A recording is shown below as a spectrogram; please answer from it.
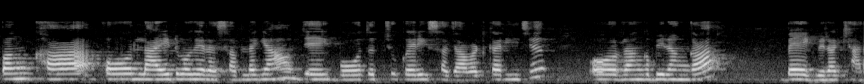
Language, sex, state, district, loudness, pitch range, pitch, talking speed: Garhwali, female, Uttarakhand, Tehri Garhwal, -15 LUFS, 225-245 Hz, 230 Hz, 140 wpm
